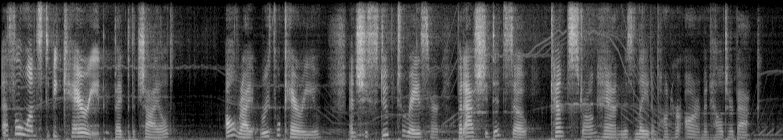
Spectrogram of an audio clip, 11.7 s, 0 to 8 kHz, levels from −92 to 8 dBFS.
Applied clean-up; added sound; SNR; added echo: neural separator model SepFormer DNS4.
